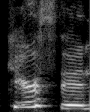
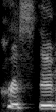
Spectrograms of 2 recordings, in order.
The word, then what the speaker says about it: Kiersten: Kiersten, not Kristen or Kerstin. Kiersten.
